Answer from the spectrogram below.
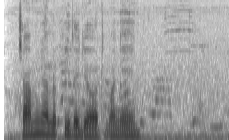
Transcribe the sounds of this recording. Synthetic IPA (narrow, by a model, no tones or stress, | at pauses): t͡ʃamɲalopid̪ad͡ʒɔtmaŋɛɲ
